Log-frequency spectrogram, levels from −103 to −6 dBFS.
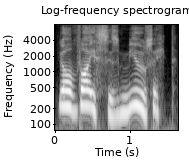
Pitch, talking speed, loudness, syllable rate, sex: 190 Hz, 145 wpm, -16 LUFS, 3.9 syllables/s, male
